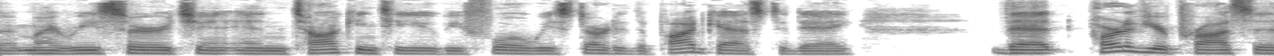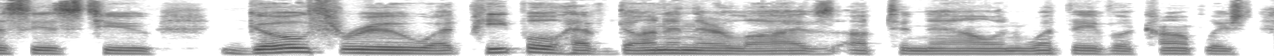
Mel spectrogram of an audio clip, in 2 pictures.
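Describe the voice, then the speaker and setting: A man's voice: medium pitch, dry recording, highs cut off. Upbeat male podcast host. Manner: enthusiastic, upbeat. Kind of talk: casual podcast interview.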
